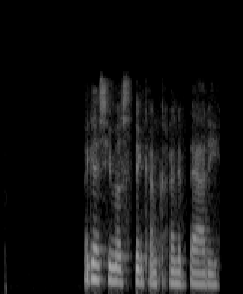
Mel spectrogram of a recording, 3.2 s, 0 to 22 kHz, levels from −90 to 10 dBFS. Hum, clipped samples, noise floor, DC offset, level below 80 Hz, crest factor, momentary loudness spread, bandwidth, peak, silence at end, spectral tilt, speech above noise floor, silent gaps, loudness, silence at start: none; under 0.1%; -86 dBFS; under 0.1%; -74 dBFS; 20 dB; 8 LU; 8 kHz; -16 dBFS; 0.35 s; -5.5 dB/octave; 52 dB; none; -35 LUFS; 1.15 s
